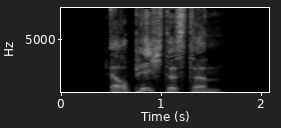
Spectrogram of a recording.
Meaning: strong dative masculine/neuter singular superlative degree of erpicht
- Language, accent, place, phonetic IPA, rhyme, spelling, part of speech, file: German, Germany, Berlin, [ɛɐ̯ˈpɪçtəstəm], -ɪçtəstəm, erpichtestem, adjective, De-erpichtestem.ogg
